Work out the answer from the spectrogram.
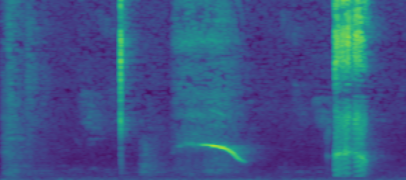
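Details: Pet talking parrot (tota): a clear whistled note that holds steady and then slides downward, followed by a short harsh burst, with light indoor noise.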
